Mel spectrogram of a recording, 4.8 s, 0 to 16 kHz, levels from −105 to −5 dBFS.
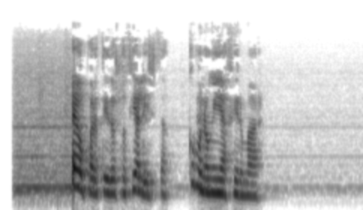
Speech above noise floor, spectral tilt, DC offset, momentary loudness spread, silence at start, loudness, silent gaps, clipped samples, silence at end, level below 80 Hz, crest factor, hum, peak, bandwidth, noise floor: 40 dB; -5.5 dB/octave; under 0.1%; 22 LU; 0.2 s; -24 LUFS; none; under 0.1%; 1.35 s; -76 dBFS; 26 dB; none; 0 dBFS; 9.2 kHz; -66 dBFS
